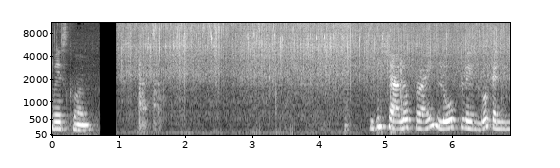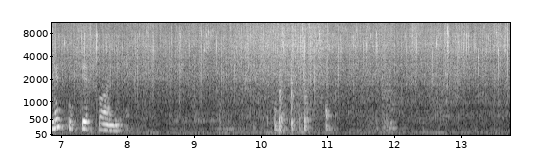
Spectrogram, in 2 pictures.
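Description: Fish sizzles and crackles as it fries in hot oil.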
